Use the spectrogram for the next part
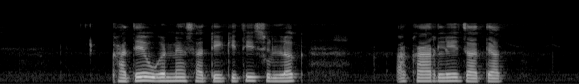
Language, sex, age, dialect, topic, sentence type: Marathi, male, 25-30, Standard Marathi, banking, question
